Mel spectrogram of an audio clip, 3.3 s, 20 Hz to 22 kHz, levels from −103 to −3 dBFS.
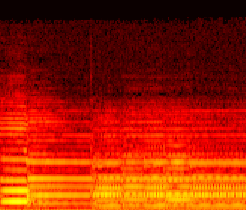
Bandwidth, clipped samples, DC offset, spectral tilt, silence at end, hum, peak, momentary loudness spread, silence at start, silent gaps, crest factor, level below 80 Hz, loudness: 13.5 kHz; under 0.1%; 0.3%; -9 dB/octave; 0 s; none; -22 dBFS; 8 LU; 0 s; none; 14 dB; -60 dBFS; -36 LUFS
